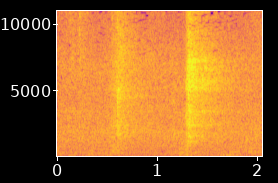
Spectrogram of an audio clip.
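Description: Two short swishes of cord being worked by hand on a parachute load, the second louder, over the steady whir of a large floor fan.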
